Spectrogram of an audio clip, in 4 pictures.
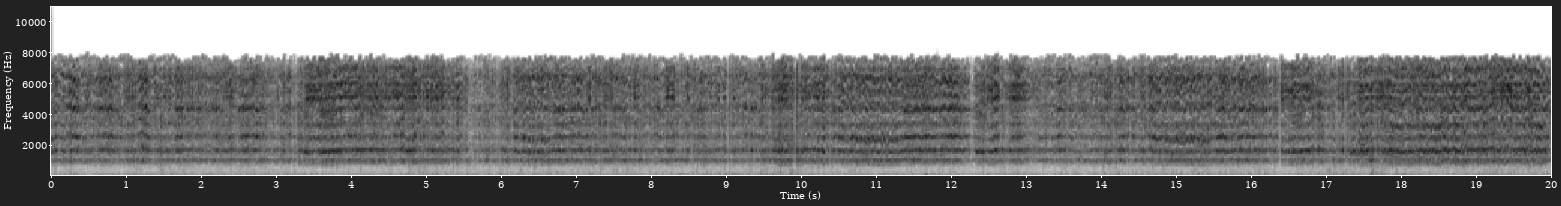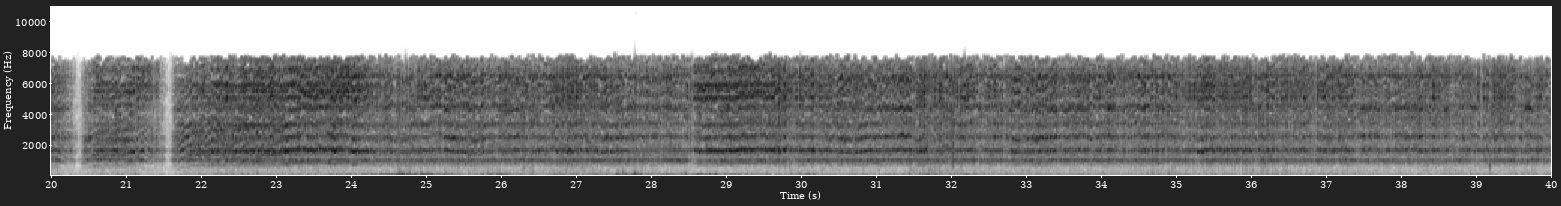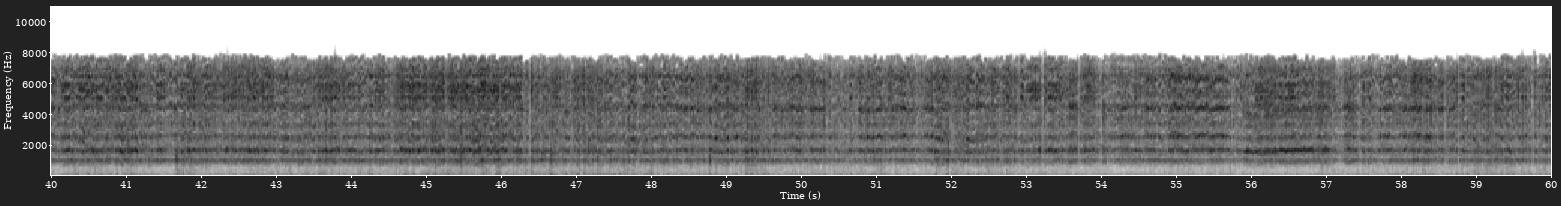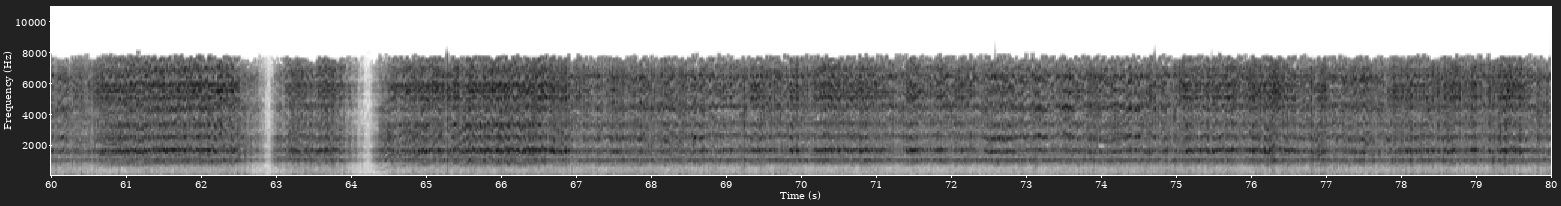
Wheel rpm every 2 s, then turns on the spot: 230, 230, 230, 230, 230, 220, 230, 220, 220, 200, 100, 180, 220, 230, 230, 230, 230, 230, 230, 230, 230, 230, 230, 220, 220, 230, 220, 230, 230, 230, 210, 130, 120, 200, 220, 230, 230, 230, 220, 230.
62-64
